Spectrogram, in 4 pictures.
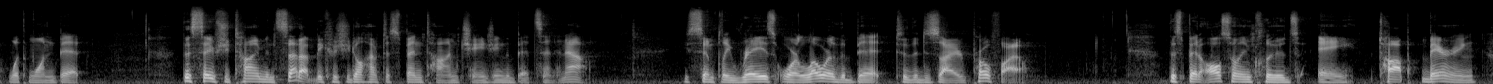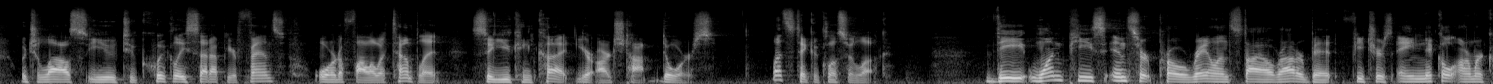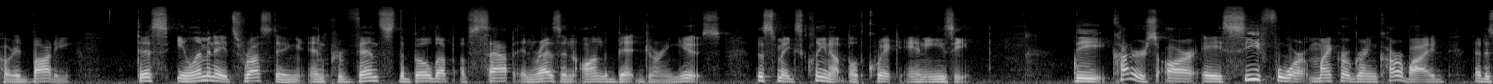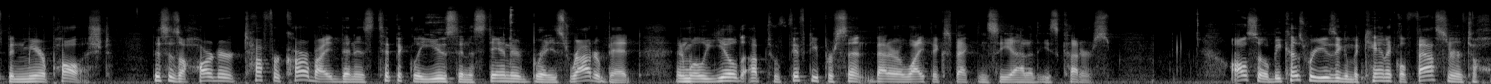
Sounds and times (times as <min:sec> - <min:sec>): Speech: 0:00.0 - 0:00.9, 0:01.8 - 0:06.0, 0:06.8 - 0:10.4, 0:11.7 - 0:23.9, 0:24.8 - 0:30.6, 0:31.2 - 0:39.6, 0:40.6 - 0:56.0, 0:57.0 - 0:59.7.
